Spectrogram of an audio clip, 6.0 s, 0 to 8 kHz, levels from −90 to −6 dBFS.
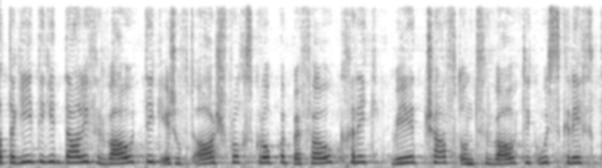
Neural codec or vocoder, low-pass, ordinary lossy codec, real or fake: codec, 16 kHz, 4.8 kbps, FACodec; none; none; fake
